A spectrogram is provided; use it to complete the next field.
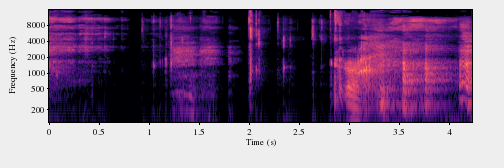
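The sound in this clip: Gum is chewed close to the microphone, making sparse wet clicks and smacks, and then a person starts talking.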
